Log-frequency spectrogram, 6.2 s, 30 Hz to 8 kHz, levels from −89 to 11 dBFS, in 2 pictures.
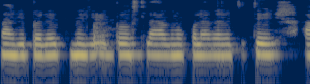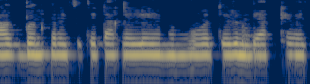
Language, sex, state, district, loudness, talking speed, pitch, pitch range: Marathi, female, Maharashtra, Dhule, -26 LUFS, 185 wpm, 215 Hz, 210-215 Hz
